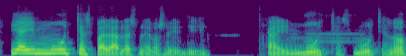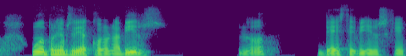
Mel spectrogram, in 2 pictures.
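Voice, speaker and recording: A man's voice: lowish voice, highs cut off. A man with a Bolivian Spanish accent giving a classroom lecture, tagging lines with "¿no?" and "muy bien". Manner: repeats "¿no?" and "muy bien" as tags; addresses students as "señores". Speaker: teacher.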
